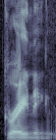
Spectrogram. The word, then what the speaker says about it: Groening: and he would occasionally put in Groening rhymes with complaining, not moaning.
